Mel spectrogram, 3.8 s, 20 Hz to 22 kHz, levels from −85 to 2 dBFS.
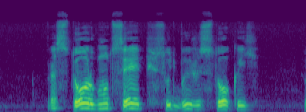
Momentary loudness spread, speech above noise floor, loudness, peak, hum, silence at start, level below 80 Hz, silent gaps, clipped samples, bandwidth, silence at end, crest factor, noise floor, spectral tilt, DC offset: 14 LU; 43 dB; -21 LUFS; -4 dBFS; none; 0.6 s; -72 dBFS; none; under 0.1%; 13 kHz; 0.75 s; 18 dB; -63 dBFS; -5 dB/octave; under 0.1%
